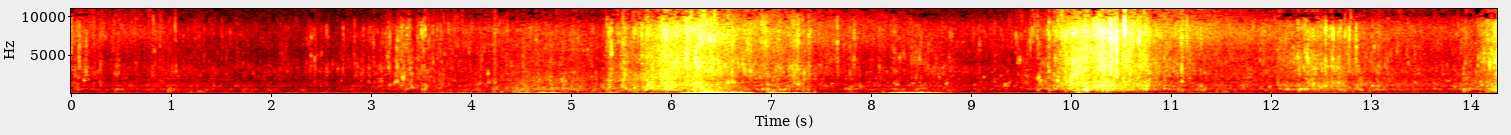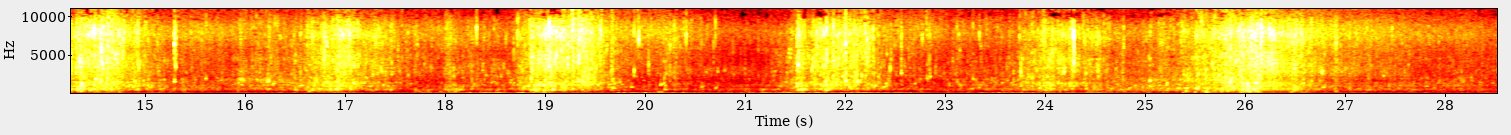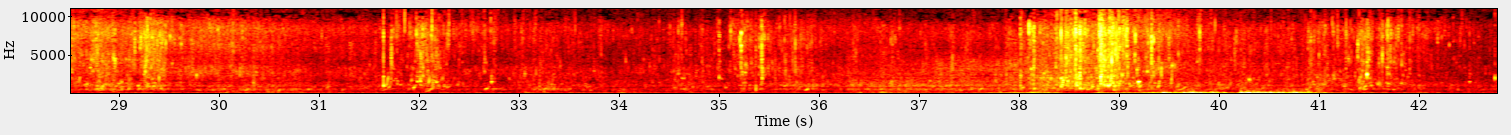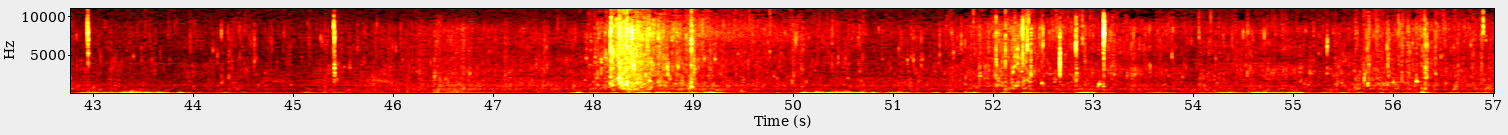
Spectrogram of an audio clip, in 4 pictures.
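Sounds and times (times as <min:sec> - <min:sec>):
small waves washing on beach: 0:03.2 - 0:32.7, 0:34.6 - 0:39.7.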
